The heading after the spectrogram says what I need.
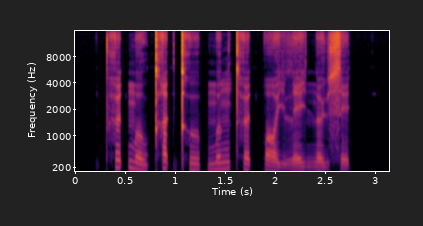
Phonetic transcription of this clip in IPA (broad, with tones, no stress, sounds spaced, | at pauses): pʰ ɵ˥ t̚ m o˨˧ w kʰ ɐ˥ k̚ t̪ʰ uː˧ p̚ m ʊ˥ ŋ t̪ʰ ɵ˧ t̚ p ɔː˨˩ j l e˨ j n̪ ɵ˨ ɥ s ɪ˨˥ k̚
